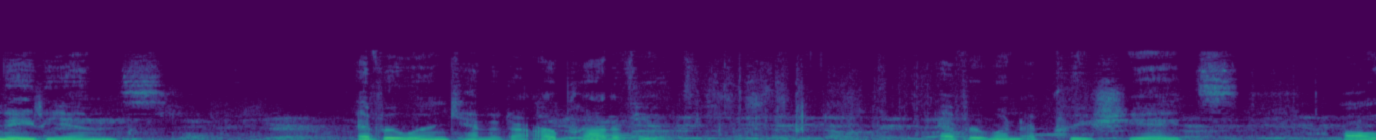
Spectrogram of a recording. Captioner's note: speaking French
